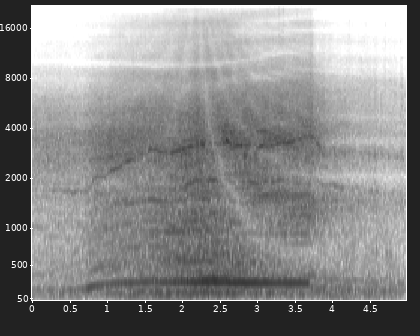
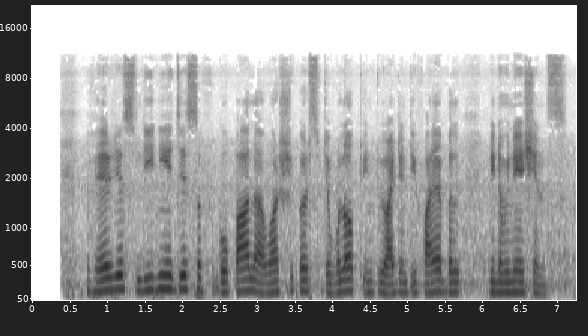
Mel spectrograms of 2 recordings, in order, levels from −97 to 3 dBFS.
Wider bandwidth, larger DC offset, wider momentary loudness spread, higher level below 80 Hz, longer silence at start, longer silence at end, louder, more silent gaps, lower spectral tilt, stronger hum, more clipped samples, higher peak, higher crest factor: first, 18 kHz vs 11.5 kHz; neither; first, 20 LU vs 11 LU; about the same, -58 dBFS vs -58 dBFS; second, 0 s vs 0.4 s; about the same, 0.05 s vs 0 s; about the same, -21 LUFS vs -23 LUFS; neither; second, -3.5 dB/octave vs -6 dB/octave; neither; neither; about the same, -6 dBFS vs -6 dBFS; about the same, 18 dB vs 18 dB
